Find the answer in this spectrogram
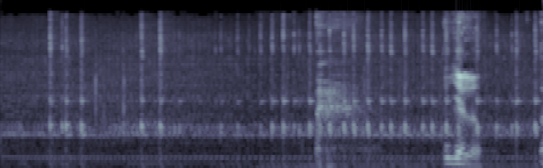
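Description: A Bajaj RE auto-rickshaw's small engine idling at a standstill with a steady, even beat.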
